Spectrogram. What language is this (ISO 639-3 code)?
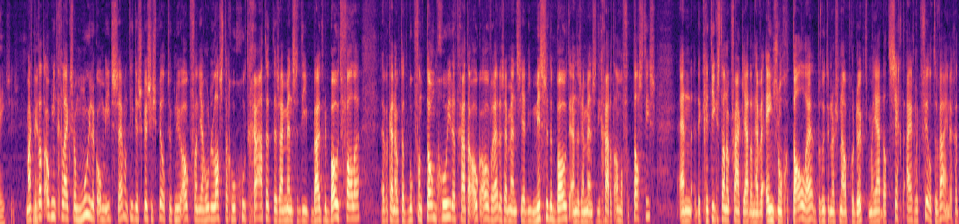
nld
